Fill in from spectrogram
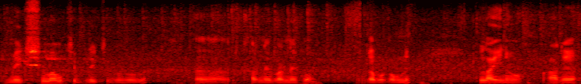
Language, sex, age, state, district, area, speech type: Bodo, male, 45-60, Assam, Kokrajhar, rural, spontaneous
